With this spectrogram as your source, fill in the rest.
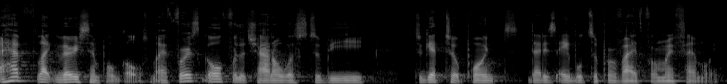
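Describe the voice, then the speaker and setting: A man with a Bulgarian accent speaks in a very deep, low voice. His pace is fairly quick, with ordinary pitch variation. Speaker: YouTube content creator. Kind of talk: casual interview chat. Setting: video call from his studio.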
